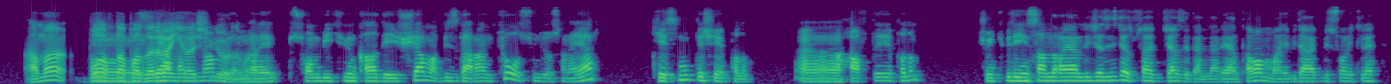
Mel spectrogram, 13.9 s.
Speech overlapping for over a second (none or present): present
